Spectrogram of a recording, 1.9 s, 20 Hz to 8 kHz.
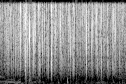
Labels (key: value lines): label: biophony, cascading saw
recorder: SoundTrap 600 or HydroMoth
